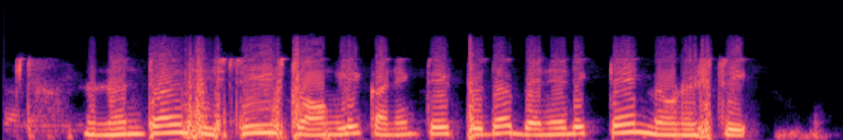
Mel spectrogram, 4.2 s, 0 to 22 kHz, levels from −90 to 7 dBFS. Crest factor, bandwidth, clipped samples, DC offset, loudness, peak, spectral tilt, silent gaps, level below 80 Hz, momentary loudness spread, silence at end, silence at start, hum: 10 dB; 7.4 kHz; under 0.1%; under 0.1%; -11 LUFS; 0 dBFS; -8.5 dB/octave; none; -36 dBFS; 5 LU; 0.1 s; 0.05 s; none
